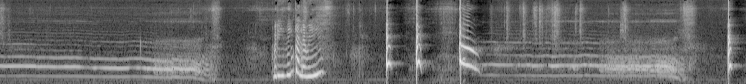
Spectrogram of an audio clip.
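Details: Pet pug howling with a fluffy puppy nearby: two long, steady tonal howls that waver and drop at their ends, split by a short burst of rising-falling yelps and some sharp knocks.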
